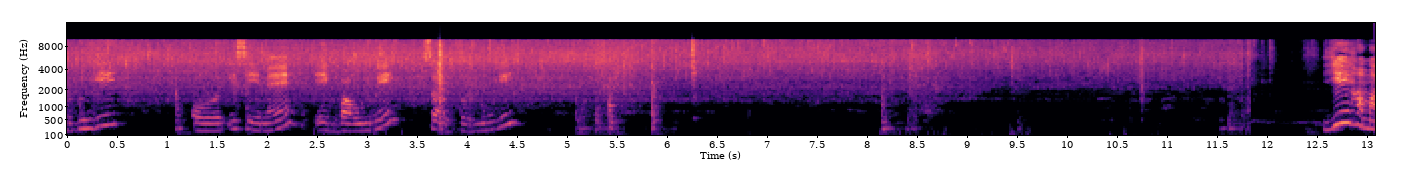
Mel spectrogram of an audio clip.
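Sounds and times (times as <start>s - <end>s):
food sizzling in a pan: 0.0s - 11.9s
spatula scraping a pan: 2.3s - 6.9s, 7.9s - 11.9s.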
